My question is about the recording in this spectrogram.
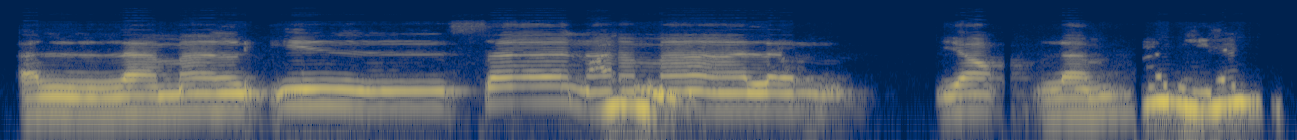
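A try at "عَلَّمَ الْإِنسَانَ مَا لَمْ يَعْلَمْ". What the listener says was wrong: Allamal, jangan allamal. Kalau allamal kayak alif yang dibaca ya di tengah-tengah tenggorokan. Allamal Qur'ana ma lam ya'lam.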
